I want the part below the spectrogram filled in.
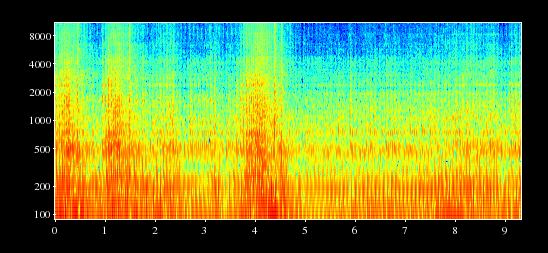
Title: Tenere XT660Z Engine Knock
